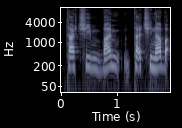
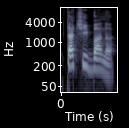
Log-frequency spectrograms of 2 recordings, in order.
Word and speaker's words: Tachibana: She then explains to them that she is the boss of the Tachinaba. Oh my god, my Japanese. I'm gonna have to go back there just to pronounce things correctly. Tachibana.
